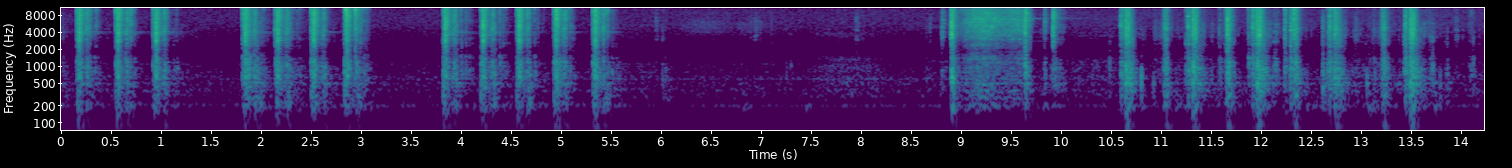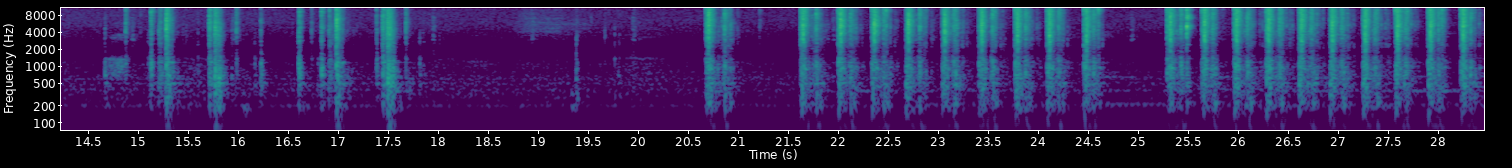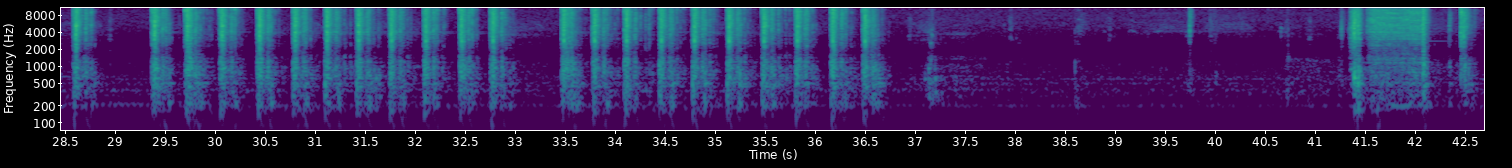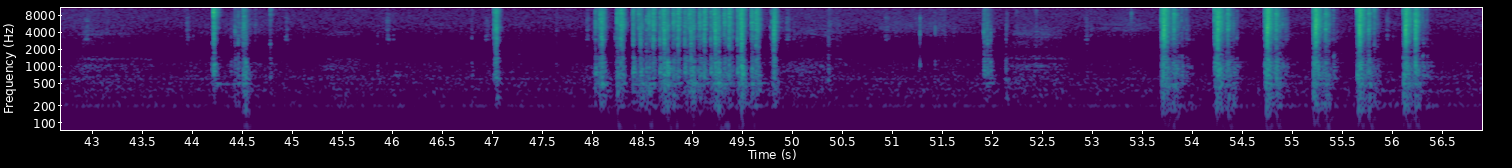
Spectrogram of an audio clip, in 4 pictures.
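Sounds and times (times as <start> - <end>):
typewriter mechanism rattle: 0.1 - 1.2, 1.8 - 3.1, 3.8 - 5.6, 8.8 - 10.0, 10.6 - 13.8, 15.1 - 16.0, 16.6 - 17.7, 20.7 - 21.0, 21.6 - 24.7, 25.3 - 28.8, 29.4 - 36.7, 41.3 - 42.6, 48.0 - 49.9, 53.7 - 56.4
typewriter rasping burst: 25.3 - 28.8, 29.4 - 36.6, 41.4 - 42.2, 48.0 - 49.8.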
